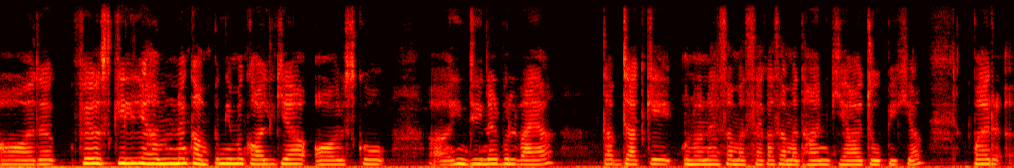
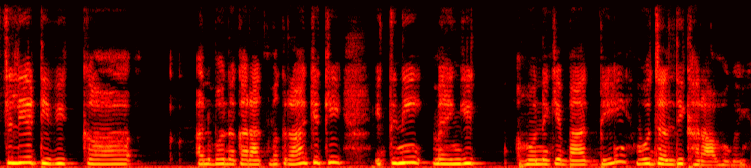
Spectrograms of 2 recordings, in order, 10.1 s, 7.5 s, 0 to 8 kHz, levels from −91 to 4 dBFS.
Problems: constant background noise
